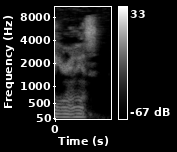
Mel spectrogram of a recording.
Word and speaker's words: Uranus: Yeah, it's like calling Uranus when they go, Uranus. – It is Uranus. – It's Uranus. – Uranus. – Uranus. It's spelt that way, but it's Uranus.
